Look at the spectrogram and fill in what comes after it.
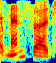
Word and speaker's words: Mensah: You are Mensah, just like good.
